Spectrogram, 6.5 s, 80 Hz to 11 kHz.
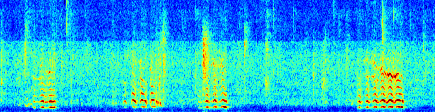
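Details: Mountain frogs calling on a rainy, spring-like January 21 in Korea: four clucking bursts of quick harmonic croaks, each about half a second long and spaced one to three seconds apart, over steady soft rain hiss.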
